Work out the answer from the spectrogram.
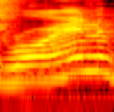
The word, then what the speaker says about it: Ruoyun: human my name is roran that is pronounced like lauren with an r instead of an l in the front and i help change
